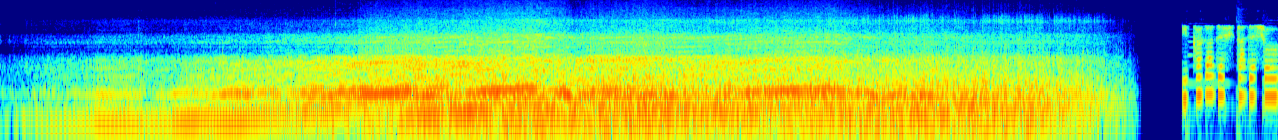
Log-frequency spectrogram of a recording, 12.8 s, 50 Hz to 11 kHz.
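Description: A Honda CB125T motorcycle, back on the road after restoration, revs hard through first and second gear to about 11,000 rpm, its engine note climbing loud and close, dipping at the shift, then cutting off abruptly.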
